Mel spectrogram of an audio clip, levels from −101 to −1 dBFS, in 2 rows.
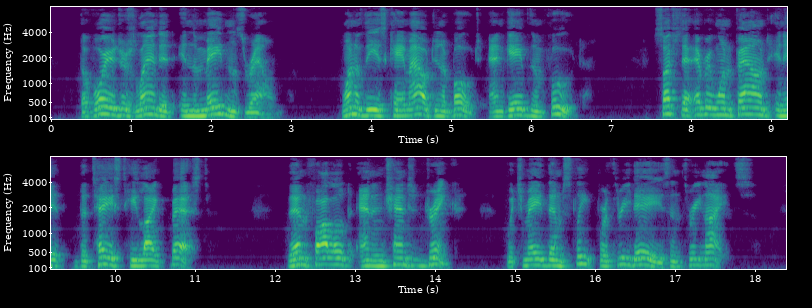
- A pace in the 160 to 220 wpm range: No, average, 150 wpm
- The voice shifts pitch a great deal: No, average, 3.6 semitones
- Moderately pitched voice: Yes, medium, 155 Hz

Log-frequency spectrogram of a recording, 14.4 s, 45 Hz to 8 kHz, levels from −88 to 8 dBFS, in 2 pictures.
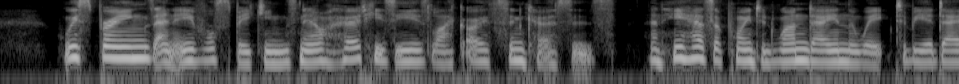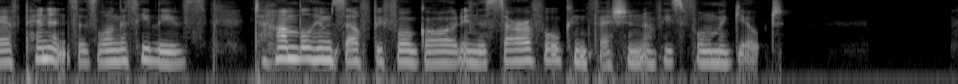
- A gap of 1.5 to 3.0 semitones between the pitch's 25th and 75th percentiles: Yes, narrow, 2.4 semitones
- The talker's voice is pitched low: No, medium, 180 Hz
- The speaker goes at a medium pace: Yes, average, 190 wpm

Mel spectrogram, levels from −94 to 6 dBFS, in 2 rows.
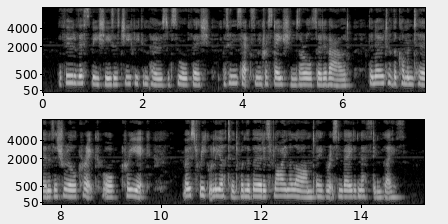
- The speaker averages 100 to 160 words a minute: No, average, 175 wpm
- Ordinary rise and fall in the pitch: No, narrow, 1.8 semitones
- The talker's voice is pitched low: No, medium, 185 Hz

